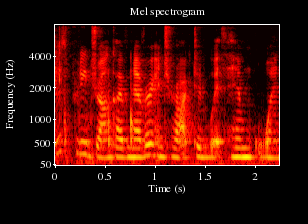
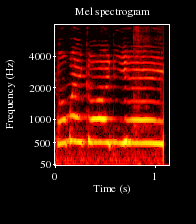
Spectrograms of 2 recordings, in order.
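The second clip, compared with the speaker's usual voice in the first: much higher, squealing yay; louder and much higher, a hammed-up cheer; mock scream; 3 dB louder than usual. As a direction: shriek it like excited middle schoolers. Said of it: "screaming and being like".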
